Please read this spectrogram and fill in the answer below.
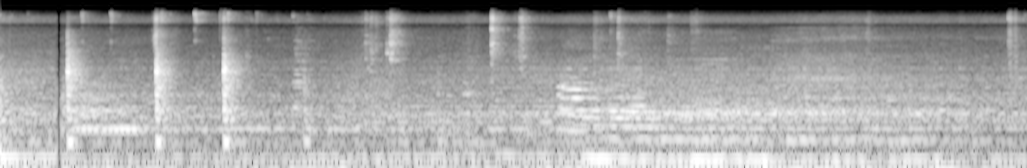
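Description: Kitchen knife slicing red chili peppers on a wooden chopping board: about five sharp, separate knocks of the blade on the board in the first five seconds. A low steady hum fills the rest.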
